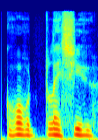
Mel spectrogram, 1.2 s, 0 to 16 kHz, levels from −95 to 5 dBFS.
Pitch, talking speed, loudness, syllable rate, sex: 140 Hz, 145 wpm, -15 LUFS, 3.2 syllables/s, male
